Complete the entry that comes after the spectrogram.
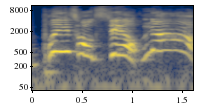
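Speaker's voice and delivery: ordinary talk, nothing marked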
